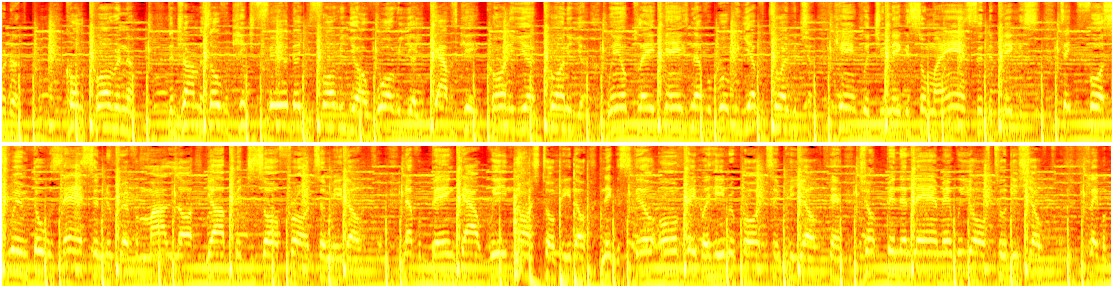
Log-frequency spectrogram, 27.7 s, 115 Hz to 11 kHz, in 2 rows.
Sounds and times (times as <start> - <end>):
Music: 0.0 - 27.7.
